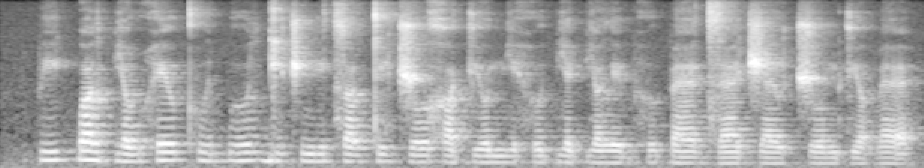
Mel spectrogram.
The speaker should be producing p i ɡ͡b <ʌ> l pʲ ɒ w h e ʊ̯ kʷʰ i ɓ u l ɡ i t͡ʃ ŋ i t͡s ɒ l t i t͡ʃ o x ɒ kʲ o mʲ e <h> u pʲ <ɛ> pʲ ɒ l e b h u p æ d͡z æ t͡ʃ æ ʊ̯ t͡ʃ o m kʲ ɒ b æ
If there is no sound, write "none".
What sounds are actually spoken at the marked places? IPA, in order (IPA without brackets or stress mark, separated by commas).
ɒ, h, æ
